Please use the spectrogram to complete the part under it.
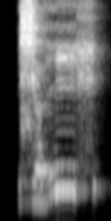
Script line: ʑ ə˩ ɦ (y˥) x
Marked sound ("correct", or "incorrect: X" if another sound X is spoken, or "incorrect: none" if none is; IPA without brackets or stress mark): incorrect: i˥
